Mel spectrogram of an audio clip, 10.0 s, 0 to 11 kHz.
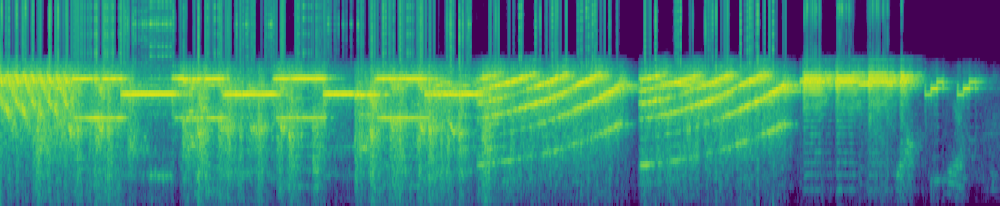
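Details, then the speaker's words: Kawasaki Ninja 650 aftermarket anti-theft alarm set to silent mode switches to loud warbling siren automatically when the key slot is forced; the bike can't be started, or dies soon if it does start. "สังเกตมั้ยครับเอ่อเมื่อกี้ผมระบบปิดเสียงแต่ถ้าโดนแทงกุญแจปุ๊บมันจะดีดเป็นระบบหนีเสียงอัตโนมัตินะครับแล้วเก็ไม่สามารถสตาร์ทได้นะครับ"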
